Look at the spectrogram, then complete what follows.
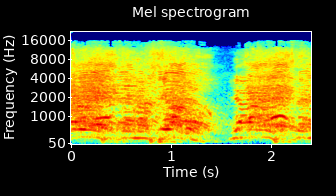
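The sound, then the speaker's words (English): A large crowd at a packed campaign rally in the eastern Bolivian city of Santa Cruz chants in unison in Spanish, "Enough already," led by opposition candidate Carlos Mesa. The chant is loud and rhythmic, with a brief pause mid-phrase before the voices surge again in the same cadence. “The opposition candidate then leads the crowd in a chant.”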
